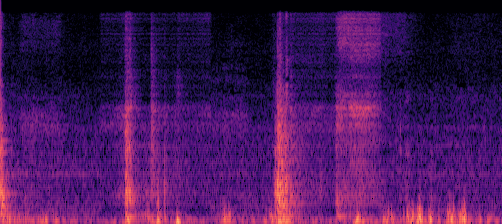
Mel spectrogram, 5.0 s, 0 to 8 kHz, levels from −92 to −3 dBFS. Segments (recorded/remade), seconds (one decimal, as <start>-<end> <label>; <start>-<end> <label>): 0.0-1.0 recorded; 1.0-2.1 remade; 2.1-2.9 recorded; 2.9-3.8 remade; 3.8-5.0 recorded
